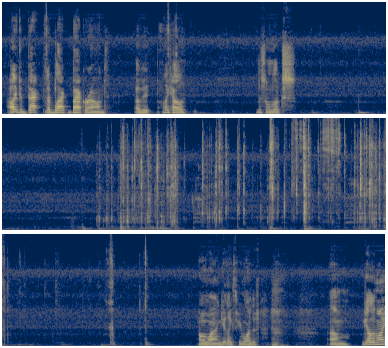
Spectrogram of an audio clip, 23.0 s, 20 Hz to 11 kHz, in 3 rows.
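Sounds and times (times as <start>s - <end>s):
foil wrapper crinkling and tearing: 9.6s - 15.7s.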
